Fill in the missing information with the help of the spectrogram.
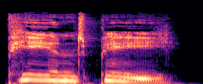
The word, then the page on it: p and p: British English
